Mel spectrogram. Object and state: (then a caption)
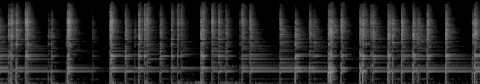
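Metal jar. A metal jar is tapped quickly but not aggressively with natural fingernails. The result is a rapid, uneven run of crisp clicks with a bright, high metallic ring and faint sustained mid tones beneath. Each tap decays quickly into the next.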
